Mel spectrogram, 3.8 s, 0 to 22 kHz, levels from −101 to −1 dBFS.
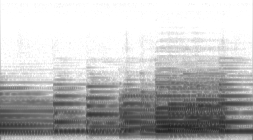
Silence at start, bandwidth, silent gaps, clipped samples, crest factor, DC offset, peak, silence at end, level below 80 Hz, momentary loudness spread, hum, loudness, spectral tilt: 0 s; 3.4 kHz; none; under 0.1%; 16 dB; under 0.1%; -6 dBFS; 0 s; -84 dBFS; 11 LU; none; -21 LUFS; -10.5 dB/octave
